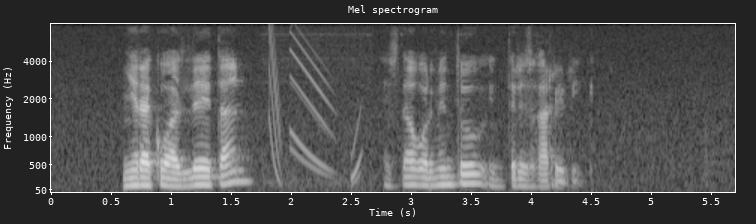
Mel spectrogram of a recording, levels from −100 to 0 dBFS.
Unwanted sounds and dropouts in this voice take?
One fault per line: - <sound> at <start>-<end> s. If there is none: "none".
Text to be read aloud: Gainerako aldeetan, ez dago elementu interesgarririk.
- chirp at 1.8-2.6 s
